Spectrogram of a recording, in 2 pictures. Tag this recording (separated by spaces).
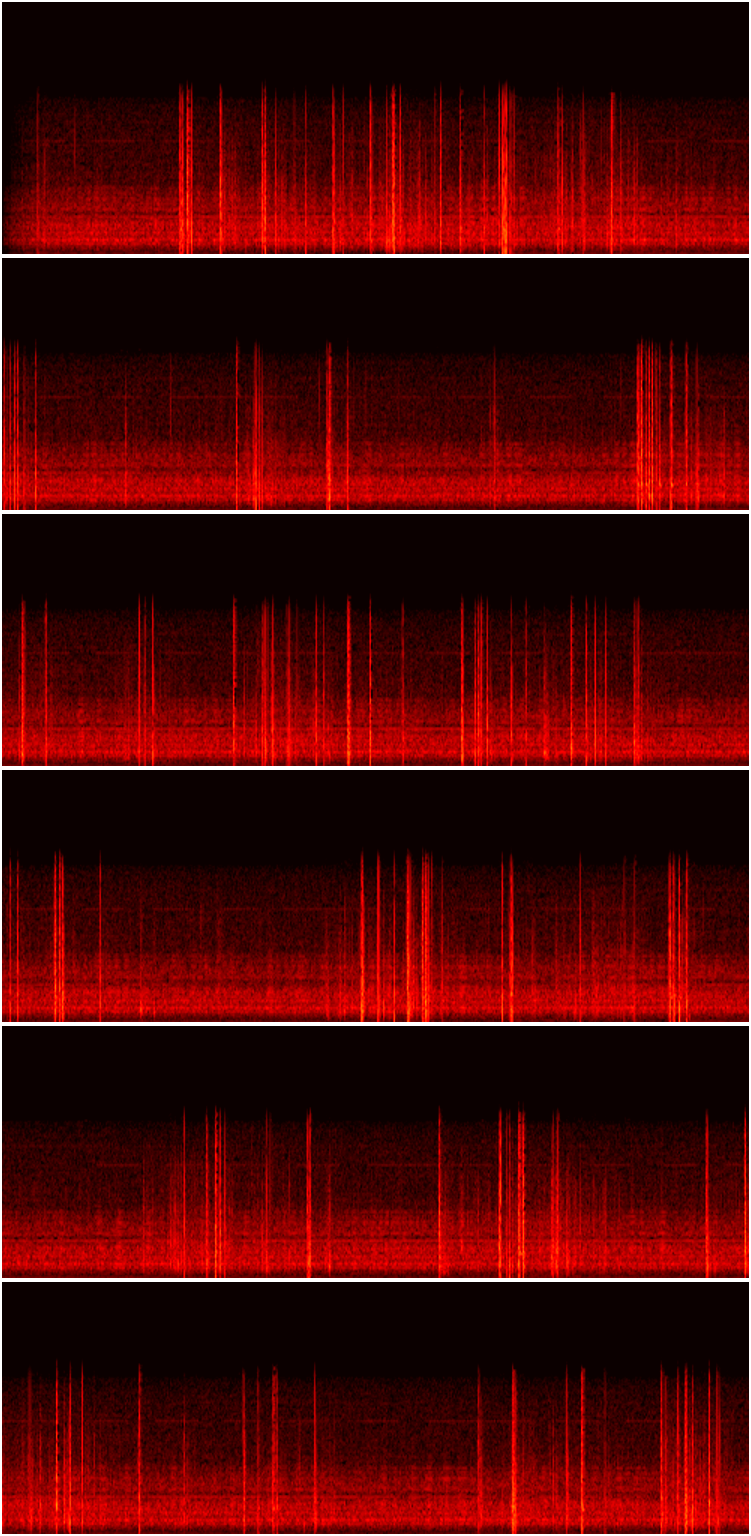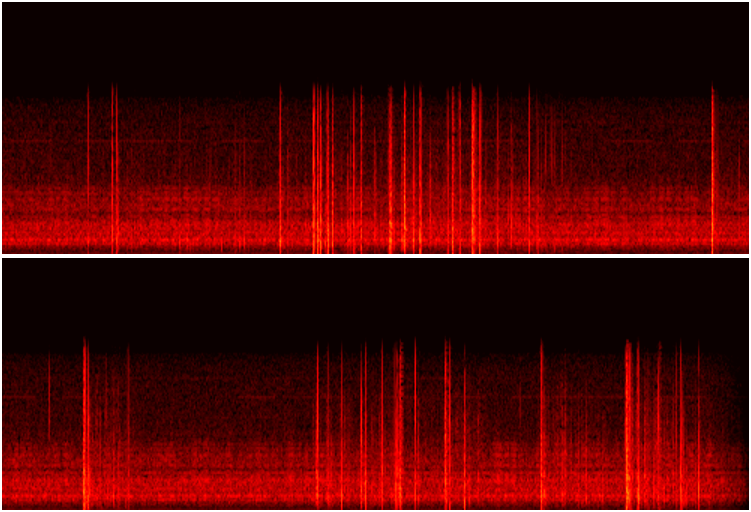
electronic noise radio shortwave static vlf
